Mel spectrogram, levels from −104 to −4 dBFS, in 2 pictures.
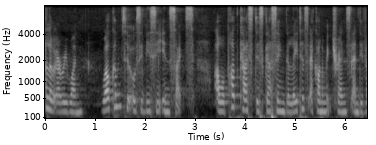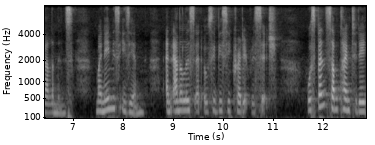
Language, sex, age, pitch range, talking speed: English, female, 20-39, 190-225 Hz, 140 wpm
